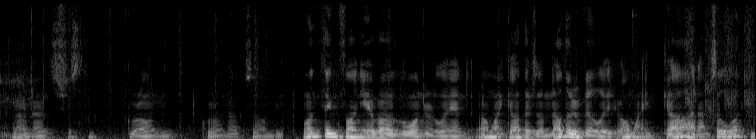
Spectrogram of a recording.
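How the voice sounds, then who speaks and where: A man talks at a fairly quick pace with lively intonation. His voice is fairly low, with a dark, mellow tone. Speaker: gaming YouTuber. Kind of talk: gameplay commentary. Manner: stuttering, halting.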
